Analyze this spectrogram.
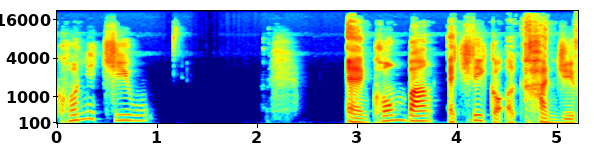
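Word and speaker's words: こんにちは: so in this case actually pronounced as konichiwa and konbanwa but because for there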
